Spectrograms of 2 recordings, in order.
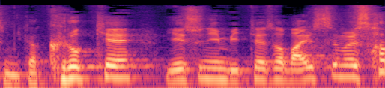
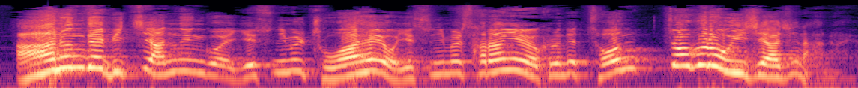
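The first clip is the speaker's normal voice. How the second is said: loud, high, urgent sermon delivery; full-force preaching; 7 semitones higher, 6 dB louder than usual. Real, not acted. Preacher confronts believers' lack of trust, full-force preaching. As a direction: drive each point home with raised pitch.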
